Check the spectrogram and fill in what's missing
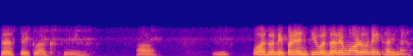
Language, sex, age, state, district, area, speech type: Gujarati, female, 30-45, Gujarat, Kheda, rural, conversation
